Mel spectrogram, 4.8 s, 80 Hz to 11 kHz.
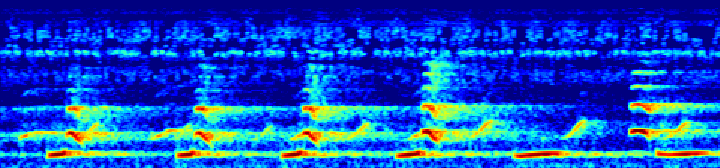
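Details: Siamang gibbons in the wild, a far-off jungle chorus from several troops: loud, human-sounding hoots repeated about every 0.7 seconds, each note swooping upward, the last few stretched longer.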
